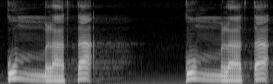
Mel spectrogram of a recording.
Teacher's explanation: Mim sukun bertemu lam idhar syafawi. Mim sukun dibaca jelas tanpa mendengung.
